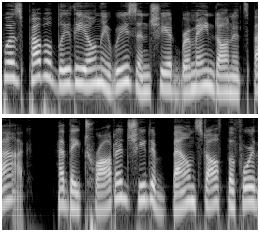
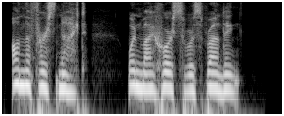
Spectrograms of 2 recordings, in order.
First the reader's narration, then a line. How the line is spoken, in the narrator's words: she panted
